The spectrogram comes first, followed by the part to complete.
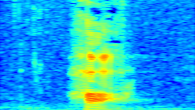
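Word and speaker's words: הַ: Okay, the prefix that is used to indicate the definite article is the letter he, specifically a he with a patach vowel, which is pronounced ha.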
